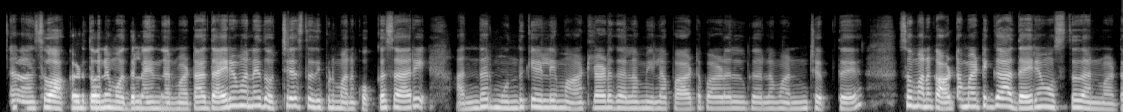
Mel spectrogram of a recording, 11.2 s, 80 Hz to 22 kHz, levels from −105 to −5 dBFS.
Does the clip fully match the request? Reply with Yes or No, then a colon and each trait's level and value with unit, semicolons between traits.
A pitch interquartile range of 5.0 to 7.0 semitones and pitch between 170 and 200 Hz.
No: average, 3.1 semitones; high, 195 Hz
